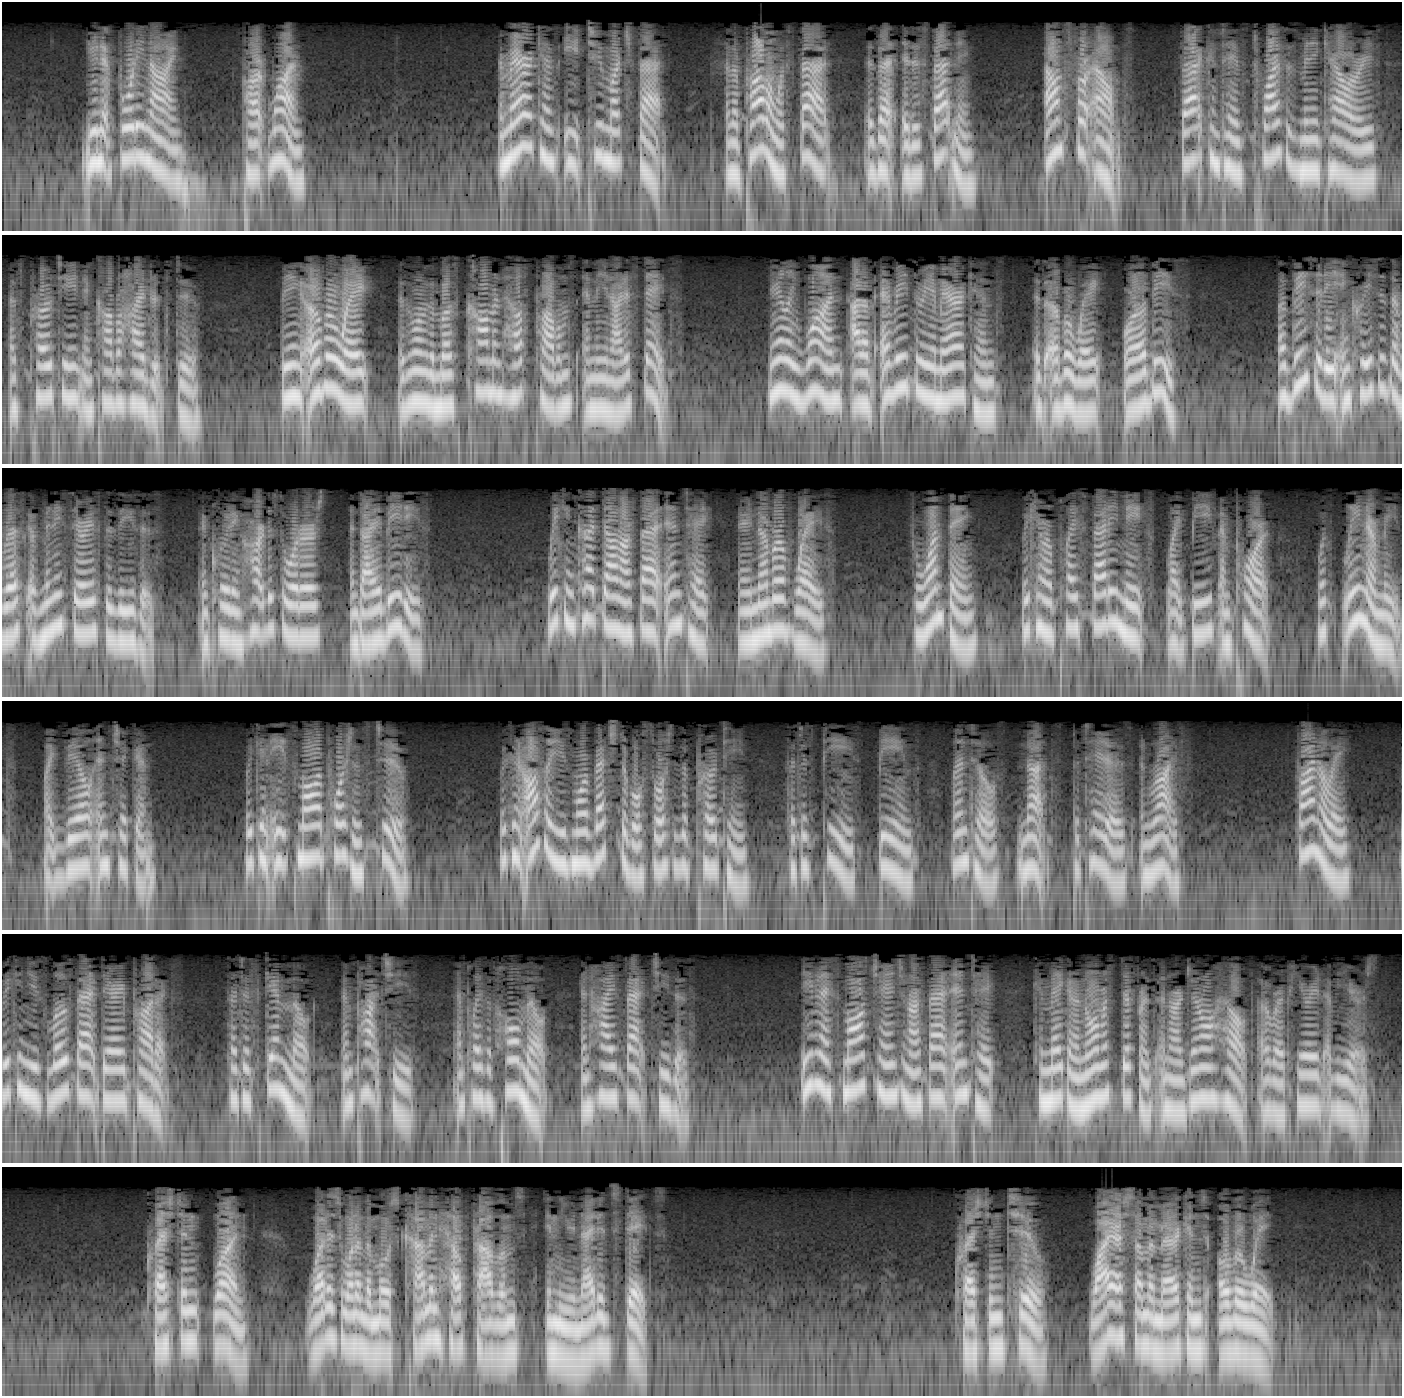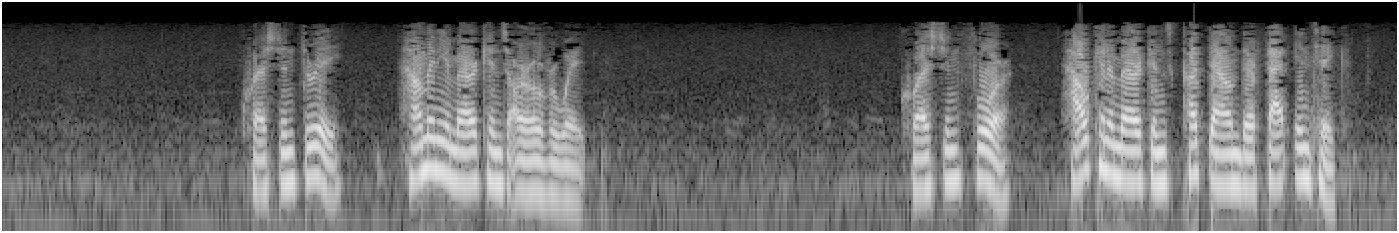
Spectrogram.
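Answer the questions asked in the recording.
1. Being overweight
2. They eat too much fat
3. Nearly one in three
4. Eat leaner meats, smaller portions, vegetable protein and low-fat dairy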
